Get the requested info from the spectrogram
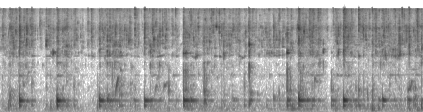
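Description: Vodka glugging out of an upended bottle into a glass jar of blueberries, a steady run of about two to three glugs a second as air bubbles back into the bottle: pouring the spirit over the berries for a blueberry liqueur.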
